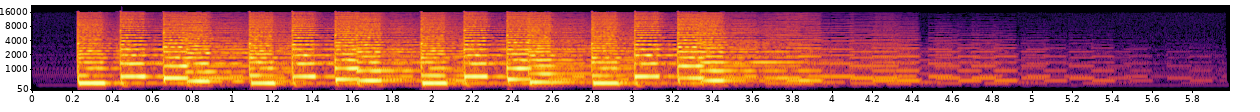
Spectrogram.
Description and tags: Trance Melody 135 BPM F Major (with effects tail)
This sound was created using a V-Synth GT and processed using third partie effects and processors.
135-BPM, Dance, EDM, Electric, F-Major, Melody, Music, Riff, Sample, Trance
